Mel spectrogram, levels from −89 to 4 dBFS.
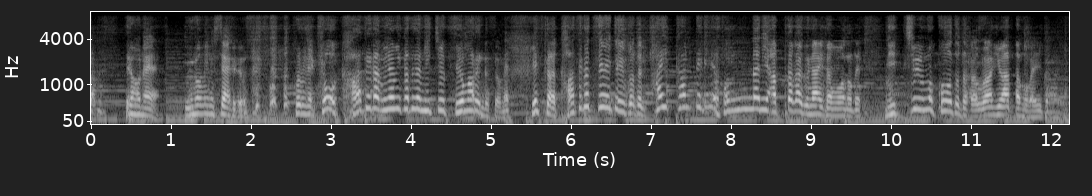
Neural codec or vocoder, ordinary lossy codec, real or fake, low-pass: codec, 32 kHz, 1.9 kbps, SNAC; none; fake; 7.2 kHz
